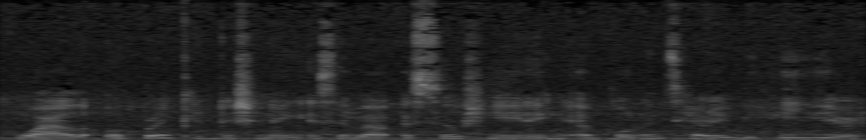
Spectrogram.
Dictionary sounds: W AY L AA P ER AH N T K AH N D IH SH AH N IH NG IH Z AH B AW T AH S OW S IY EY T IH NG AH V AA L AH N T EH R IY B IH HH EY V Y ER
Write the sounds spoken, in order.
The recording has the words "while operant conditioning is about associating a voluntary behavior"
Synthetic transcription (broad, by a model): W AY L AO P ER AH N K AH N D IH SH AH N IH NG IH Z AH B AW T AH S OW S IY EY T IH NG AH V AA L AH N T EH R IY B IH HH EY V Y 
